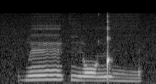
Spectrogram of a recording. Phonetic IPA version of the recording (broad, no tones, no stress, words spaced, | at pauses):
bɛ̃ːkĩ ɾɔ ŋ͡ǃɛ̤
